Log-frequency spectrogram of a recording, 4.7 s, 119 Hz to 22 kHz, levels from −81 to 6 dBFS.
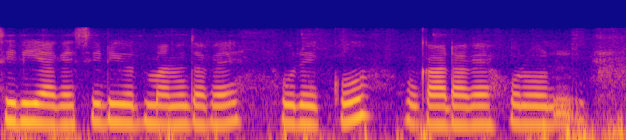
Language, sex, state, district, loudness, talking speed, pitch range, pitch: Chakma, female, Tripura, Dhalai, -15 LUFS, 140 wpm, 215-230 Hz, 220 Hz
